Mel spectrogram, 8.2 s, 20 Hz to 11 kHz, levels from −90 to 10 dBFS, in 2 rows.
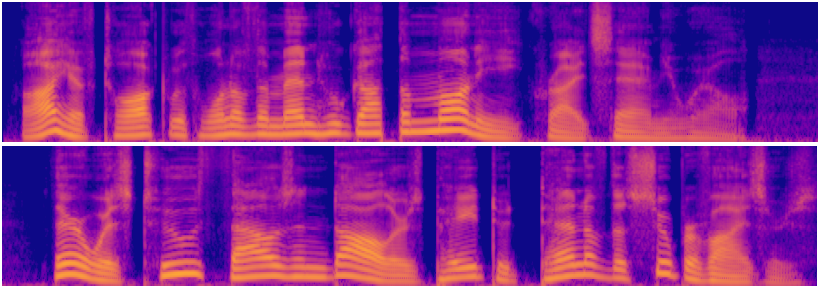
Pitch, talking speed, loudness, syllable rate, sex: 140 Hz, 185 wpm, -19 LUFS, 4.8 syllables/s, male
